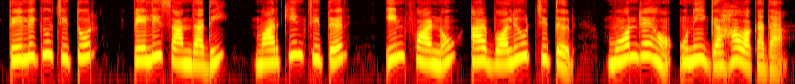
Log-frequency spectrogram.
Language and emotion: Santali, neutral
